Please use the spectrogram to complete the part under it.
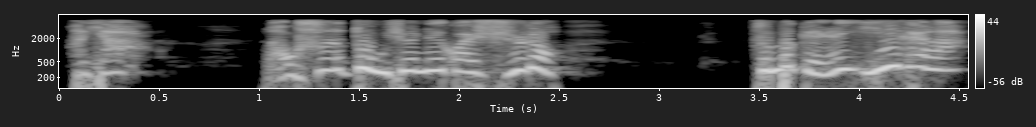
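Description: A woman's voice: lively intonation, normal speed, no room sound, lightly acted. A woman storyteller voicing an anxious, tearful young woman disciple who cries out urgently. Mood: alarmed. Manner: urgent high exclamations. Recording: dull lo-fi recording.

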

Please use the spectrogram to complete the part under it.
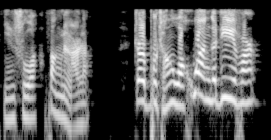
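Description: A woman's voice: very animated, moderate pace, no echo. A woman storyteller voicing an anxious, tearful young woman disciple who cries out urgently. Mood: tearful pleading. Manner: urgent high exclamations. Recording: dull lo-fi recording.

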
